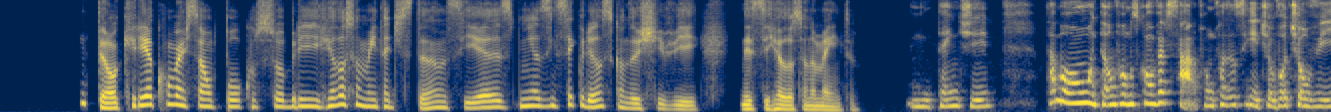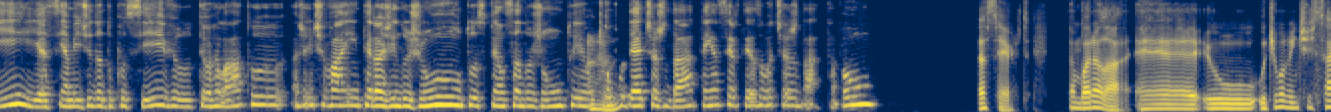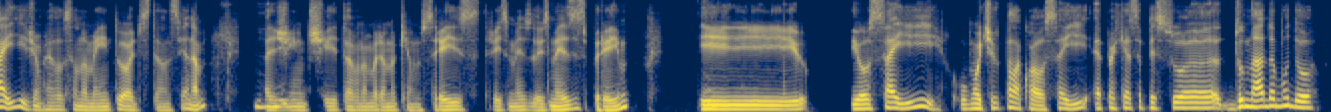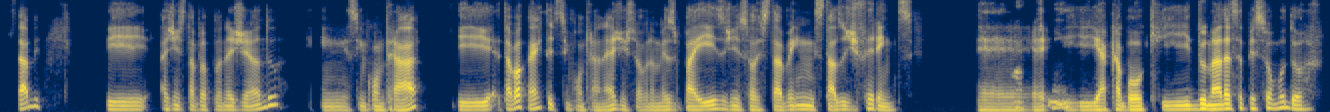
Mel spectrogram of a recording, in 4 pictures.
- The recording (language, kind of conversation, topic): Portuguese, advice, Como lidar com as inseguranças em um relacionamento à distância?
- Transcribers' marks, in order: tapping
